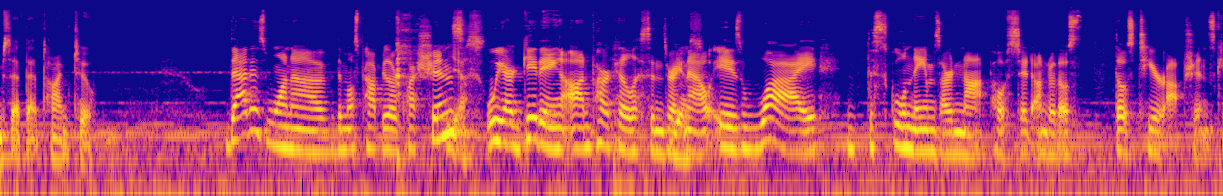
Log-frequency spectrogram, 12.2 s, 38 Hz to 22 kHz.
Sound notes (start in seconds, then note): 3.9 laughter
